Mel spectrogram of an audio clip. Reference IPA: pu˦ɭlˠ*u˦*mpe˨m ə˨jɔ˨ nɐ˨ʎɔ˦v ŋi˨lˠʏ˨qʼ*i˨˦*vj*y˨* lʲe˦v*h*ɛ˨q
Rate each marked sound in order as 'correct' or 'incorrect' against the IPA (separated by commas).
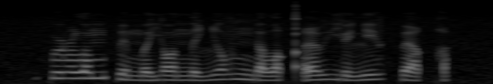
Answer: correct, correct, incorrect, incorrect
